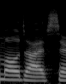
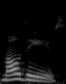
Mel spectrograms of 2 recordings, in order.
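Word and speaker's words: Maldives: So Nick at the moment is in Mold Dive. So or Maldes. I know one of you corrected me yesterday. It's Maldes for anyone any of my Aussies out there who pronounce it mold dives.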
